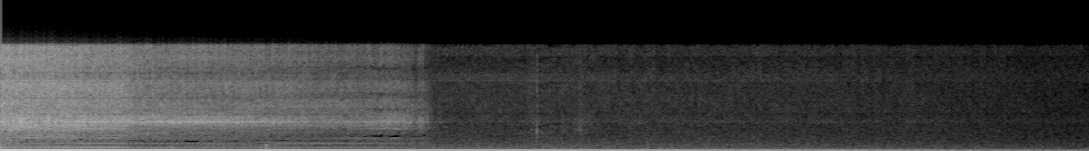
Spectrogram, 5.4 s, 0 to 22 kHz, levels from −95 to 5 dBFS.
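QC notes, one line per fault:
Throughout, low-delay AAC compression: the audio likely passed through a low-delay AAC encoder, such as the AAC-ELD used in video calls, starved of bits, which fits a rate near 24 kbps. Its very short frames cannot separate closely spaced harmonics cleanly, so the music sounds rough and grainy, with noise filling the gaps between tonal lines, and no content at all above 15.7 kHz, leaving the top end dulled.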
